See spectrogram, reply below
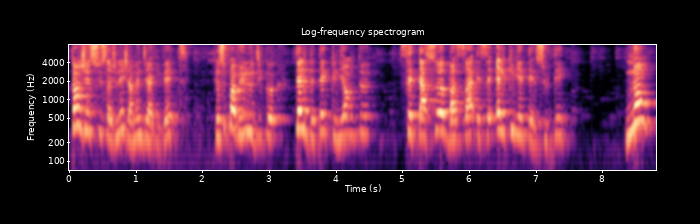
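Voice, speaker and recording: Faint music and an echoey room surround a young woman from Cameroon as she hosts a live stream, pressing hard and repeating warnings to her audience in a scolding, emphatic rant. Her voice is high and her speed normal.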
